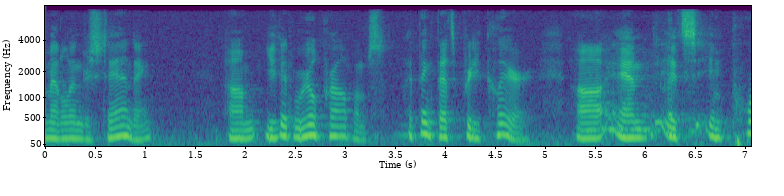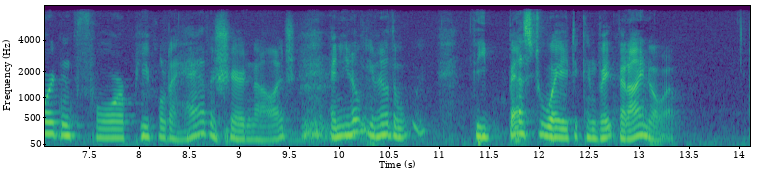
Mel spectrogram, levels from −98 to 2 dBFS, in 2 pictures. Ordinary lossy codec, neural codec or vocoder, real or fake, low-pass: AAC, 48 kbps; vocoder, 44.1 kHz, 128 mel bands every 256 samples, BigVGAN v2; fake; 7.2 kHz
